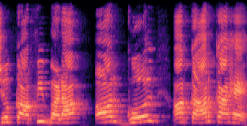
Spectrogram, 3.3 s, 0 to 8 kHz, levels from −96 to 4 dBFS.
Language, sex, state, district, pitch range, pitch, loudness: Hindi, female, Bihar, Sitamarhi, 280-340 Hz, 295 Hz, -15 LUFS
